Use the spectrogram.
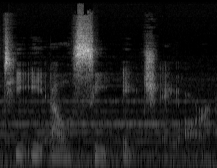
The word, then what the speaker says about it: Telchar: Quick note, I'm not sure if that is pronounced Telchar or Telkar. It is Telchar, and I'm not sure in Dwarvish if that is a Ch or a K.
